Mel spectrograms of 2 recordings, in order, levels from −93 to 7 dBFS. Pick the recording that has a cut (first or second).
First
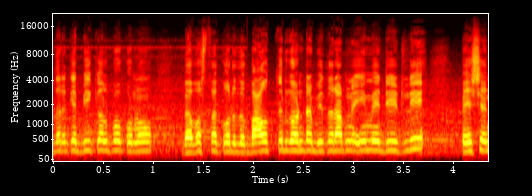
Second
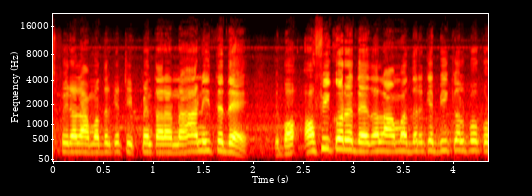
first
